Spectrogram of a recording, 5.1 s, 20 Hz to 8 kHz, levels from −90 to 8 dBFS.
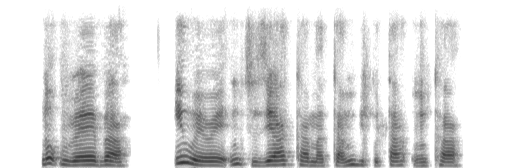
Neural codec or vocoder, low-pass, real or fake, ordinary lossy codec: codec, 16 kHz in and 24 kHz out, 1 kbps, XY-Tokenizer; 7.2 kHz; fake; Opus, 32 kbps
